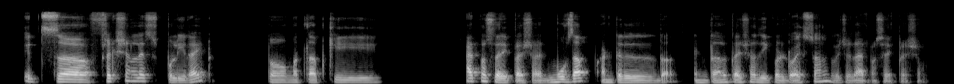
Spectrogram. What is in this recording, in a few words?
voice message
